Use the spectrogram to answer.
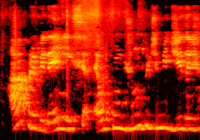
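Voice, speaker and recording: A high-pitched woman's voice at a fairly slow pace, with audible room echo. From Brasília, Brazil. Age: 30s. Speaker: lawyer and writer. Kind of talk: interview.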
